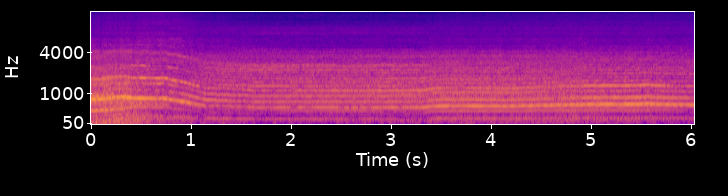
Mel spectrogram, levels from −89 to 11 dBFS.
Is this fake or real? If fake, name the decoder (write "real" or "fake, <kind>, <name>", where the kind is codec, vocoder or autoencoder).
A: fake, autoencoder, DAC-VAE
